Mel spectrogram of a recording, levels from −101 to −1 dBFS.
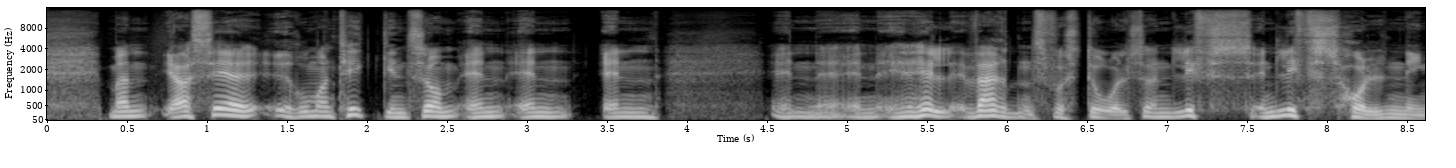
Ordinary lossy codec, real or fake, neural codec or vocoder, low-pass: none; real; none; 14.4 kHz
